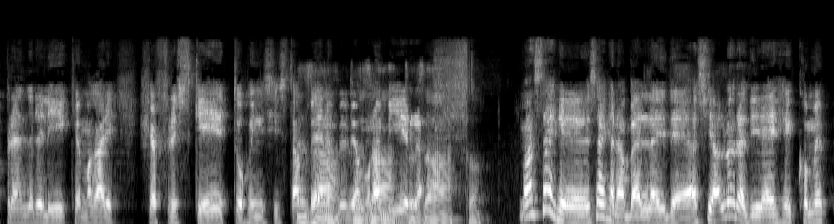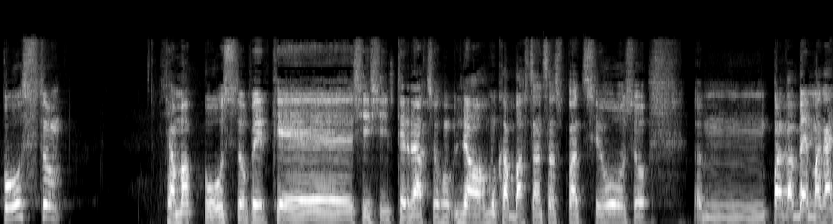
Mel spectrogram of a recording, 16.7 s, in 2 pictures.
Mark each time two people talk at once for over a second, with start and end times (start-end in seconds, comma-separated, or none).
3.0-4.2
